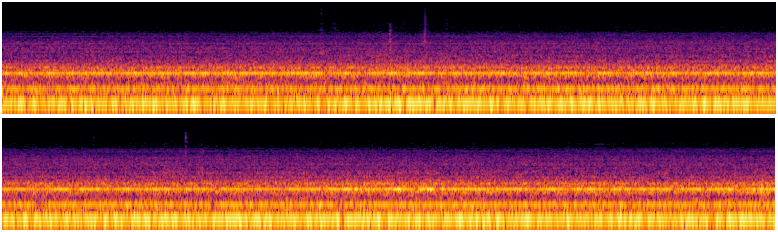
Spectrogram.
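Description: Steady rumble and low hum inside a passenger train car rolling along the rails at speed, with a few faint light ticks in the first half.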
